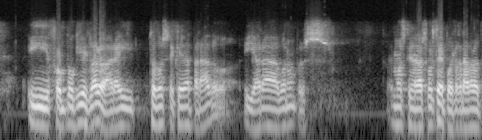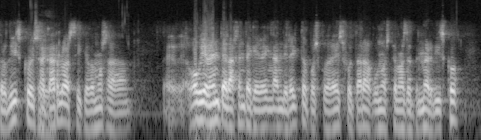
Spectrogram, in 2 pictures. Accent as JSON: {"language": "Spanish", "town": "Barcelona", "region": "Catalonia", "country": "Spain", "tie": "born or raised there", "said": "Sí, exacto, yo soy nacido y criado en Barcelona."}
